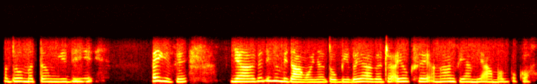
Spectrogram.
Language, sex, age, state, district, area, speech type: Manipuri, female, 30-45, Manipur, Kangpokpi, rural, conversation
